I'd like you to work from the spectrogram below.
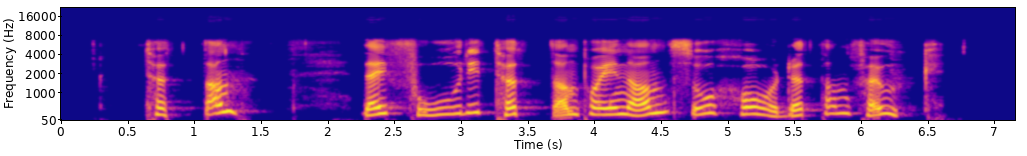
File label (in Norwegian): tott, Numedalsmål; Substantiv hankjønn; Dei for i tøttan på i'nan so hårdøttan fauk.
